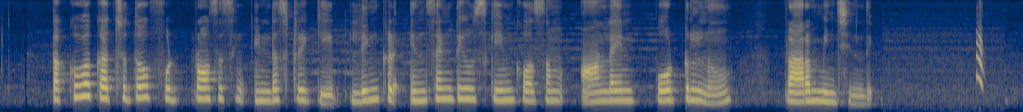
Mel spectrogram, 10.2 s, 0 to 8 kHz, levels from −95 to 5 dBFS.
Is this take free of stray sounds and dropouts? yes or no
no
